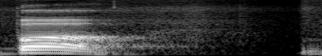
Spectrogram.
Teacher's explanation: बा का उच्चारण करेंगे तो ओठ एक दूसरे को स्पर्श कर रहे हैं।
